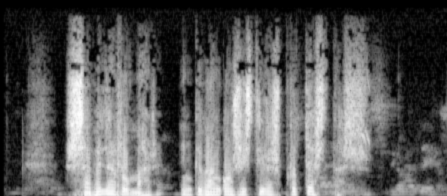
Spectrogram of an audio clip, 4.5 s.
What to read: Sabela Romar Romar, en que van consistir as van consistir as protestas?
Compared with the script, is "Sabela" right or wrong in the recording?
right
